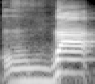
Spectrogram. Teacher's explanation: And you will use force in reading this letter. There is the Z sound in it, and it has a kind of a whistling sound. So, it should be read with force.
